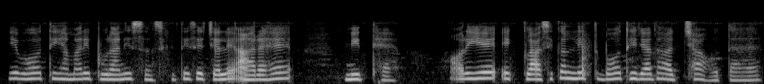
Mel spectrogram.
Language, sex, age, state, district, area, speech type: Hindi, female, 60+, Uttar Pradesh, Sonbhadra, rural, spontaneous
